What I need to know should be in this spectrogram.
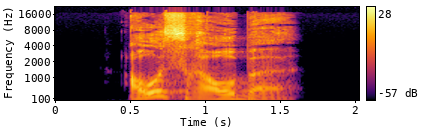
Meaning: inflection of ausrauben: 1. first-person singular dependent present 2. first/third-person singular dependent subjunctive I
- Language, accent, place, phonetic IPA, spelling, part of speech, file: German, Germany, Berlin, [ˈaʊ̯sˌʁaʊ̯bə], ausraube, verb, De-ausraube.ogg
